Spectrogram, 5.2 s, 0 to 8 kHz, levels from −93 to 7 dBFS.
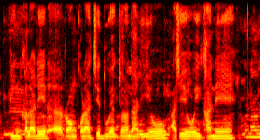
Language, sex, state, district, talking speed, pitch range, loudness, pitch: Bengali, male, West Bengal, Kolkata, 125 wpm, 120-130 Hz, -21 LUFS, 125 Hz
